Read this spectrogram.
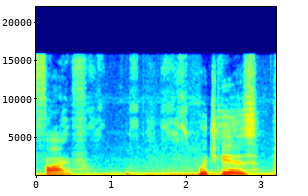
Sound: marker squeaks

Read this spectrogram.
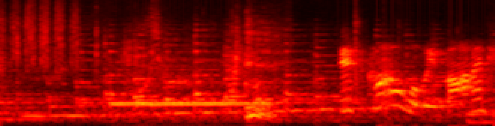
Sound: phone dialing; ringing

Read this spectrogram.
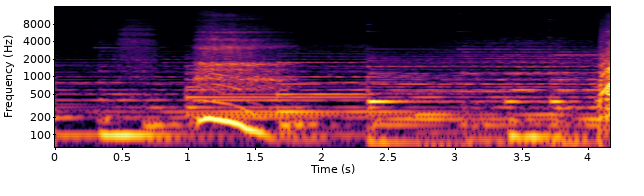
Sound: huge sigh

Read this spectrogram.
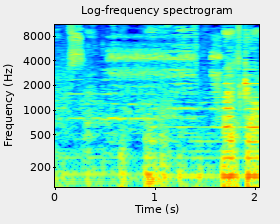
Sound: phone rings

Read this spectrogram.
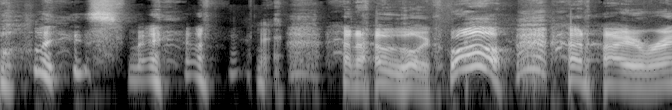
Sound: laughing

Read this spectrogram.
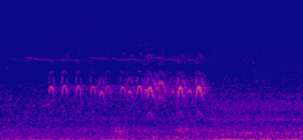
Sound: birds chirping

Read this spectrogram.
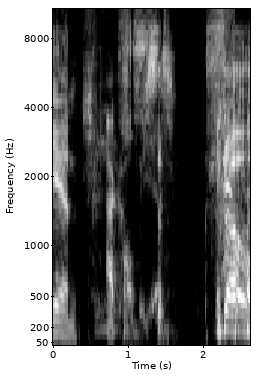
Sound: laughs

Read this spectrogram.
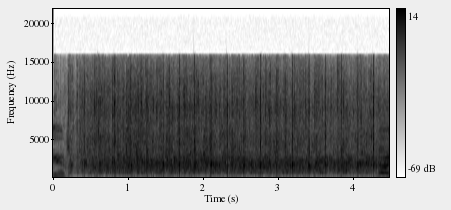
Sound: audience applauds

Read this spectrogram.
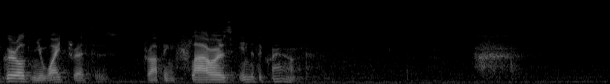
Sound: sighs

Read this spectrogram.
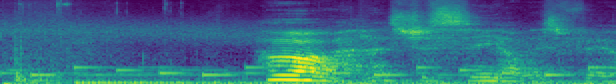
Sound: host sighs

